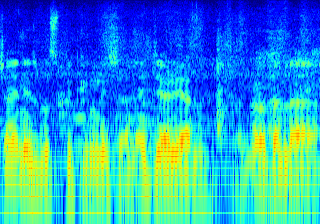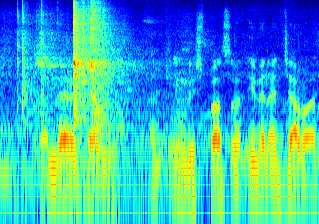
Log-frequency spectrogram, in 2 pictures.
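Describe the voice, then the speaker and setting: A man at medium pitch talks at a moderate pace with ordinary pitch variation, with audible room echo and noticeable background noise. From Uganda. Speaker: jazz saxophonist. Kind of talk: interview. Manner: halting.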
